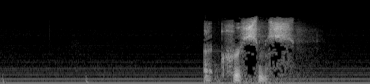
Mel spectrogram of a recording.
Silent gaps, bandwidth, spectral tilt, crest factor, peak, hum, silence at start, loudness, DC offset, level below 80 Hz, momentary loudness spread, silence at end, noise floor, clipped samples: none; 15.5 kHz; -0.5 dB/octave; 24 dB; 0 dBFS; none; 0 s; -16 LUFS; under 0.1%; -42 dBFS; 18 LU; 0 s; -41 dBFS; under 0.1%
